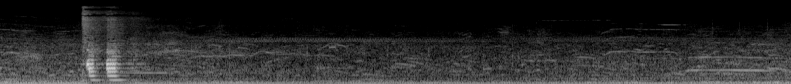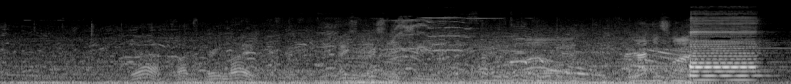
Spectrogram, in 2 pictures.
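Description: A crowd of people chatter and cheer outdoors.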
